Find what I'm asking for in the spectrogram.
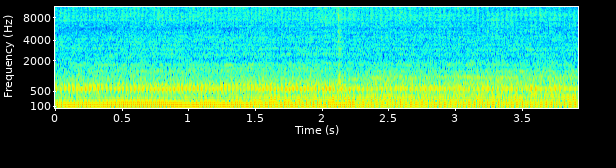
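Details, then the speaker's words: Honda ATV, riding under acceleration: engine pulls steadily, then a single dull transmission clunk as pitch drops on the shift; knock and jerk on gear shift. "probably heard it again there so every time you accelerate that acceleration it will kind of knock knock so sometimes if you're on a weird kind of terrain it can actually knock and you can kind of feel a little bit of a jerk"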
